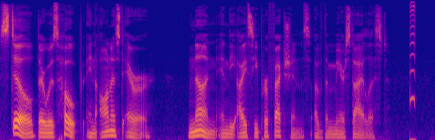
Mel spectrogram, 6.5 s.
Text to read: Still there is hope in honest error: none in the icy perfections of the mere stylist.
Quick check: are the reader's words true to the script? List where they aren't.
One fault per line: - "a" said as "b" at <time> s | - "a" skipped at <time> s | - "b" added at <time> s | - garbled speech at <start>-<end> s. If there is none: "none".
- "is" said as "was" at 0.7 s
